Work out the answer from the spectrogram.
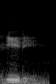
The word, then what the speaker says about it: EDI: airlock is a jar why are you named Edie Ed is the phonetic pronunciation of Ed that is an acronym for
